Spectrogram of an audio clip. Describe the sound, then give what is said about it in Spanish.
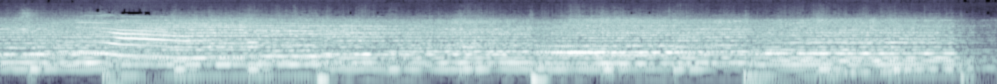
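A drawn-out, falling kitten meow rises out of a steady, sustained musical drone, with deep bass notes shifting underneath and no talking throughout. “Mamita, me encuentro muy solo sin ti. ¡Miau!”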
